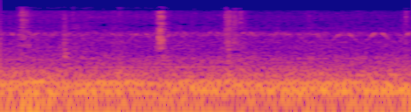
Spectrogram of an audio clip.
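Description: Steady low rumble of a car's engine and tyres heard from inside the cabin while driving, with two brief ticks about a second in.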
